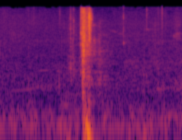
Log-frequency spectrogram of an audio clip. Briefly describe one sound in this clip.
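A heavy thud sounds as a body falls to the ground.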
